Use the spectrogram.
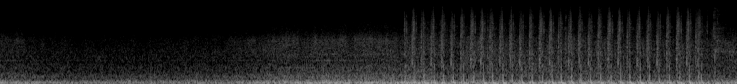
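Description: Aircraft guns in the War Thunder video game strafe a ground vehicle. A dense rumble of fire builds into a rapid, evenly spaced stream of shots, loud and continuous with no talking.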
